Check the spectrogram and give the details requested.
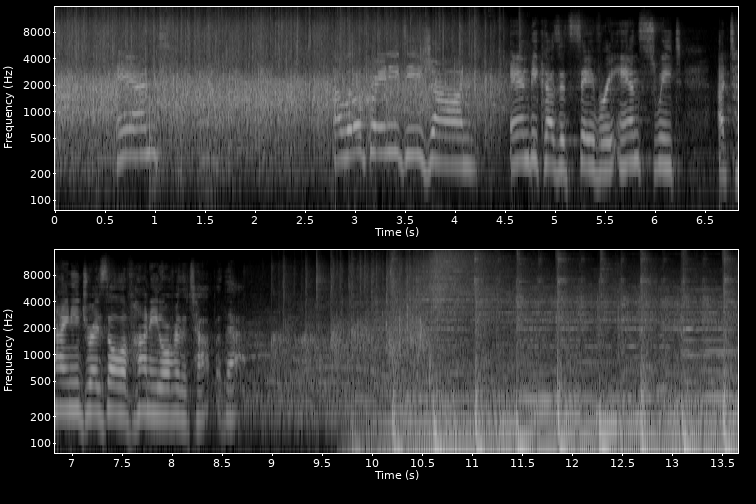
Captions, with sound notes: and a little grainy Dijon, and because it's savory and sweet, a tiny drizzle of honey over the top of that. (audience applauding) (lighthearted music)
